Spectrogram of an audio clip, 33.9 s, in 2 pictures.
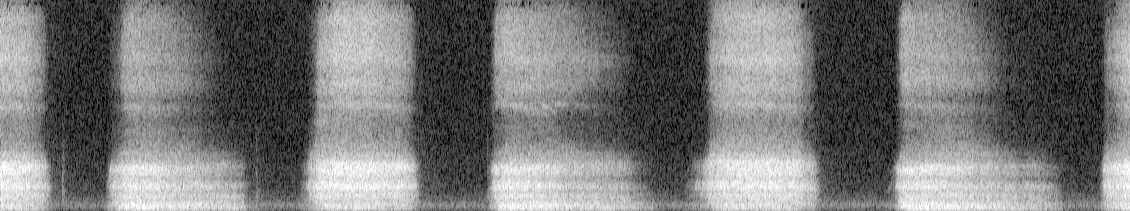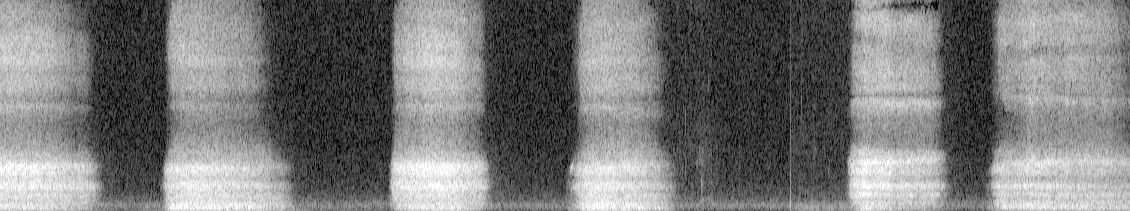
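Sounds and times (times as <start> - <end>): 
sleeping breathing: 0.0 - 0.8, 1.6 - 3.8, 4.6 - 6.3, 7.3 - 9.8, 10.4 - 12.3, 13.4 - 15.9, 16.5 - 18.5, 19.4 - 21.4, 22.8 - 24.4, 25.5 - 27.1, 29.6 - 31.2, 31.8 - 33.8.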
